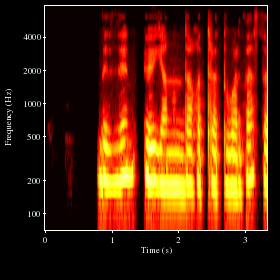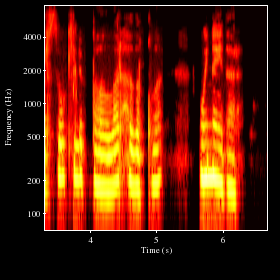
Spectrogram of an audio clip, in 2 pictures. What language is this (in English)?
Bashkir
